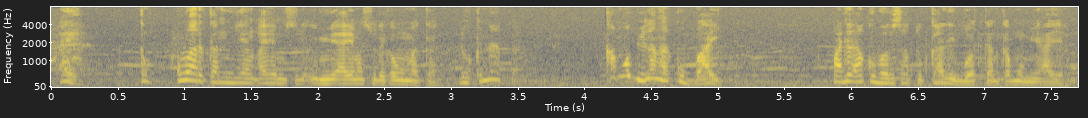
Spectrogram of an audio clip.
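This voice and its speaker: Man playing a stern, raised-pitch noodle seller. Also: sing-song, fast, vocal fry, dark tone. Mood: angry demanding. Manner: insistent, scolding. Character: stern scolding noodle seller, lecturing a runaway child. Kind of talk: puppet storytelling for children.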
